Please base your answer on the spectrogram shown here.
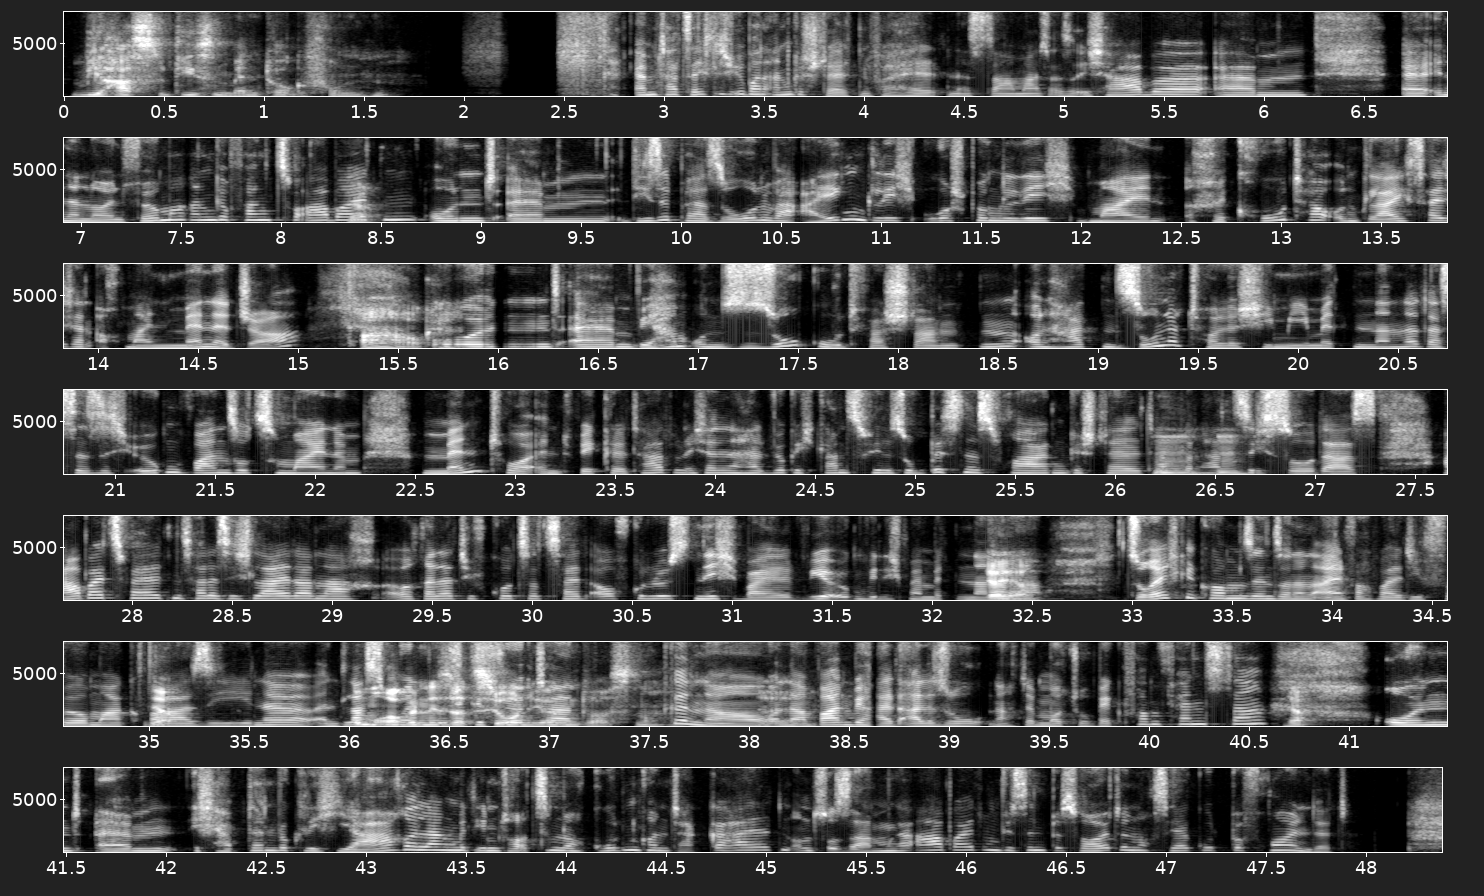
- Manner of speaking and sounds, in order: none
- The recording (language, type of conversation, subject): German, podcast, Was macht für dich ein starkes Mentorenverhältnis aus?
